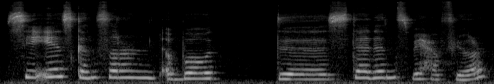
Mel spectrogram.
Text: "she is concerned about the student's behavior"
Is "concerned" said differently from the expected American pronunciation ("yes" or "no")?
no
